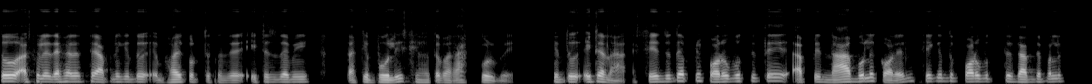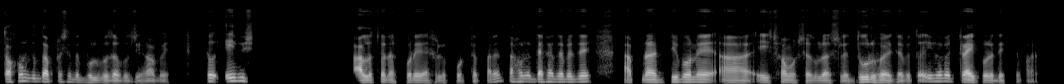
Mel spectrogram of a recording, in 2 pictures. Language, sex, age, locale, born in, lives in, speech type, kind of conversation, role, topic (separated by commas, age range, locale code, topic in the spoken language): Bengali, male, 25-29, bn-BD, Bangladesh, Bangladesh, conversation, advice, advisor, সঙ্গীর সঙ্গে অর্থ নিয়ে ঝগড়া কীভাবে কমানো যায়?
